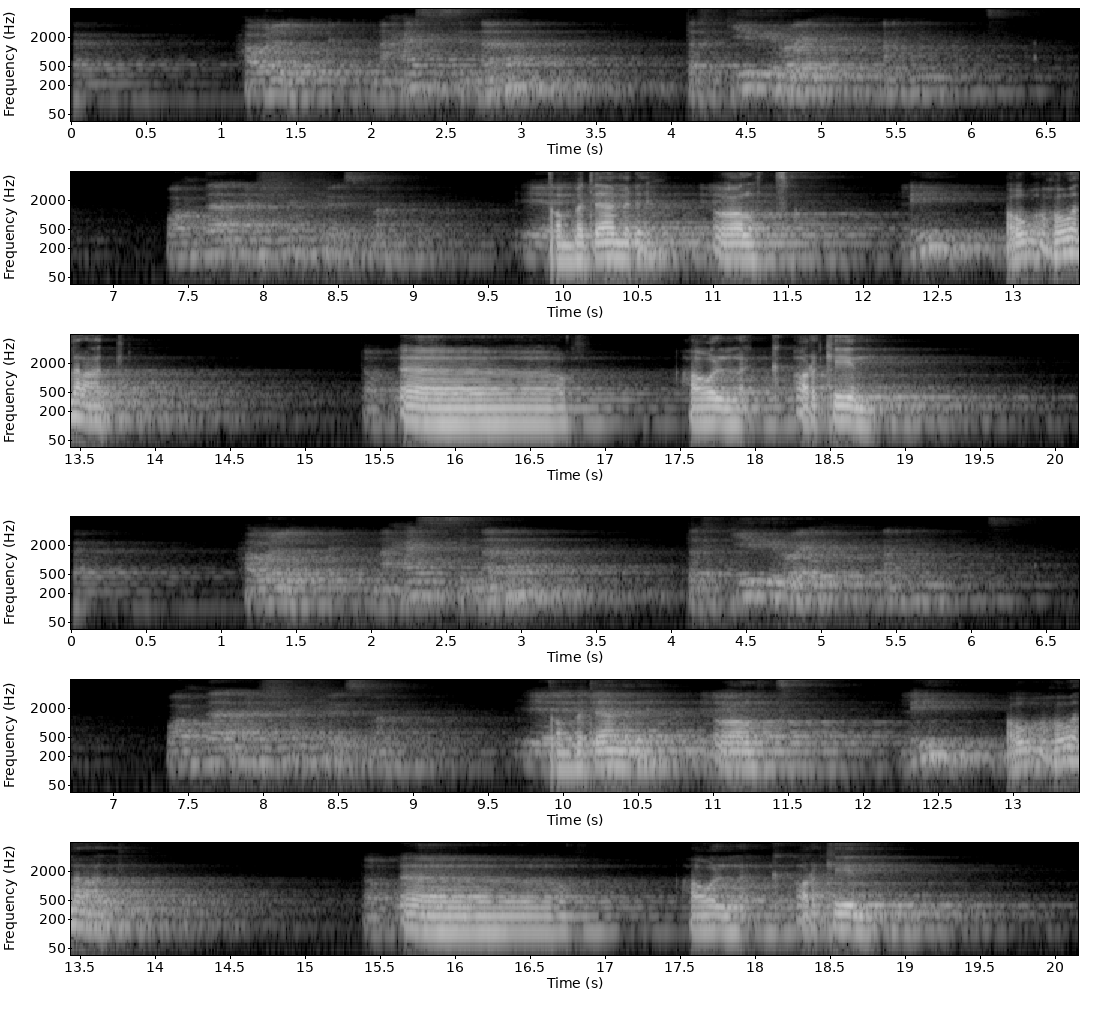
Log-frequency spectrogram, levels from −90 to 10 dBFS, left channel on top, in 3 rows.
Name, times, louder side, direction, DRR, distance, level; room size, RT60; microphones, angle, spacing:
voice 1, 1.1-3.1 4.1-5.7 7.3-8.8 9.7-10.4 10.9-11.2 12.2-12.6 15.4-16.1, equal, 45° left, -7 dB, 2.5 m, -35 dB
voice 2, 9.9-10.6 11.0-11.3 12.9-13.7 15.6-16.8 17.5-18.0 18.3-18.8, left 4 dB, 90° left, 13 dB, 0.4 m, -20 dB
10.0 x 9.8 x 3.4 m, 2.5 s
head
